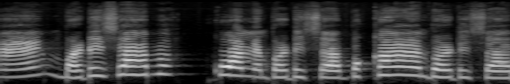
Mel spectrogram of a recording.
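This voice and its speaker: A cartoonish character voice, squeaky and extremely high in pitch. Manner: questioning, puzzled.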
